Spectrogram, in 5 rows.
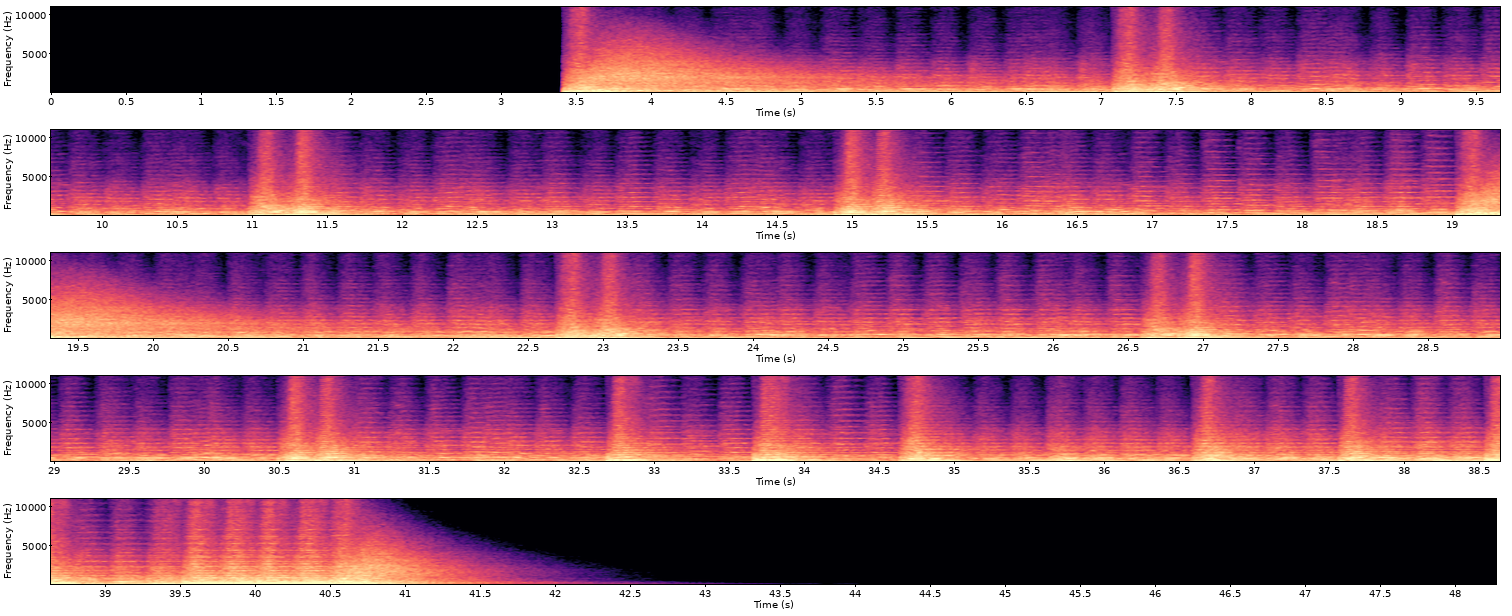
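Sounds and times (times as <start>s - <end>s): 
brass: 3.4s - 42.0s
strings: 3.4s - 42.0s.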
